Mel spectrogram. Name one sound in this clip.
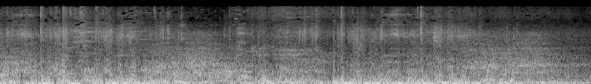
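Explosions boom and crackle with fire.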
